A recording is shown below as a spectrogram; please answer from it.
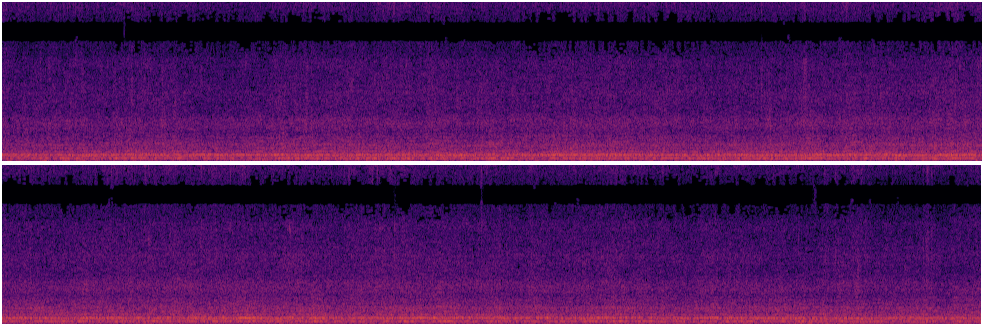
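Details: Bees working flowers as they pollinate fill the air with a dense, steady buzzing hum, unchanging and even from start to finish, under a light hiss.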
